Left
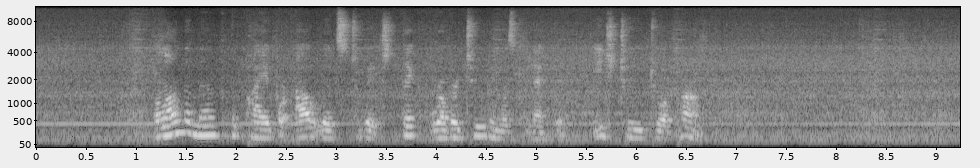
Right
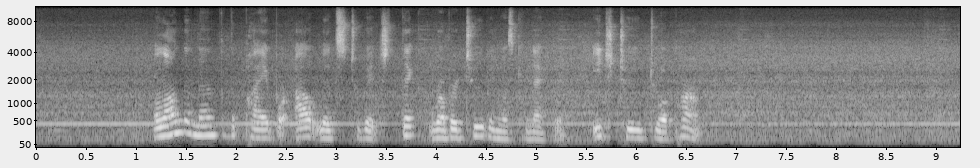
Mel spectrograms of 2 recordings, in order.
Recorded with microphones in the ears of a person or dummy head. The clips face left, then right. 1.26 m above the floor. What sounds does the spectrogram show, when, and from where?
1.2 s a woman speaking: 55° right (ahead or behind), 0.6 m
